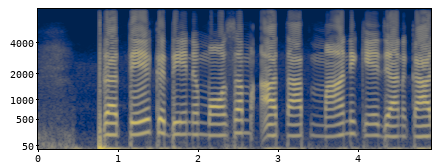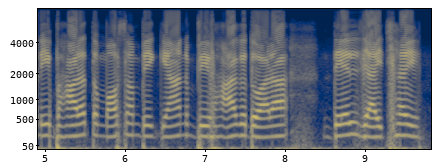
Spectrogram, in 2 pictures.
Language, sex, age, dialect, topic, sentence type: Magahi, male, 25-30, Western, agriculture, statement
